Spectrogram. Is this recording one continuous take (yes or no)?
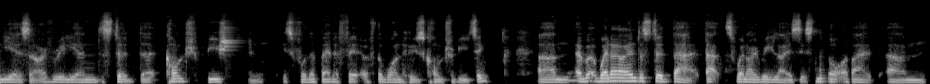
yes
